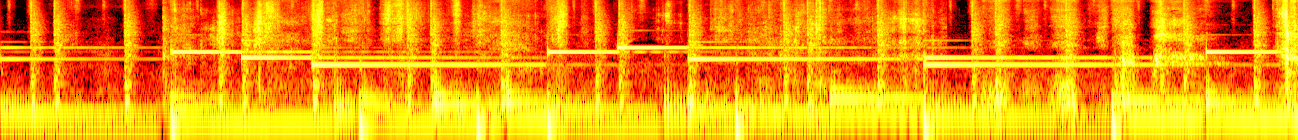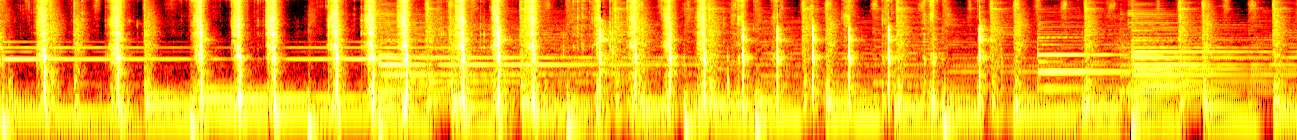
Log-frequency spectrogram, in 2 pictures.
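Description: Kitchen knife chopping a green onion (Korean daepa) on a wooden cutting board: scattered cuts early on, then a quick, even run of chops through the second half, over background music.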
